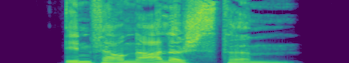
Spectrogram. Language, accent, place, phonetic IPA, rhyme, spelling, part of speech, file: German, Germany, Berlin, [ɪnfɛʁˈnaːlɪʃstəm], -aːlɪʃstəm, infernalischstem, adjective, De-infernalischstem.ogg
- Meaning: strong dative masculine/neuter singular superlative degree of infernalisch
